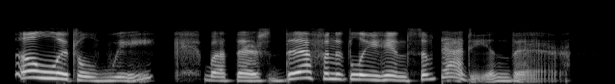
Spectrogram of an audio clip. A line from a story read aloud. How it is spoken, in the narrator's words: the dark elf purred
